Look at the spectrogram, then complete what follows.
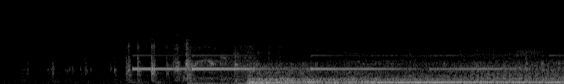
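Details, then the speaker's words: Chevrolet Silverado V8 starts and settles into a rough idle with a faint puffing tick from an exhaust manifold leak caused by two broken manifold bolts at the head. "here that and here the exhaust leak we get over here that's our that's our typical shovel a we've done a bunch of these in the shop"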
